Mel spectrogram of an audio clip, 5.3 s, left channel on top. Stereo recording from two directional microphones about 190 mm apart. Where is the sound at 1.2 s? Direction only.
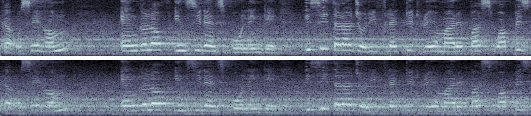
55° left (ahead or behind).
